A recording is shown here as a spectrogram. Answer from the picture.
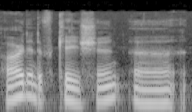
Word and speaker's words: identification: We have identification, and the word identification is composed of 6 different syllables, and the one that has the stress is the one before the last, the 5th syllable, identification.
